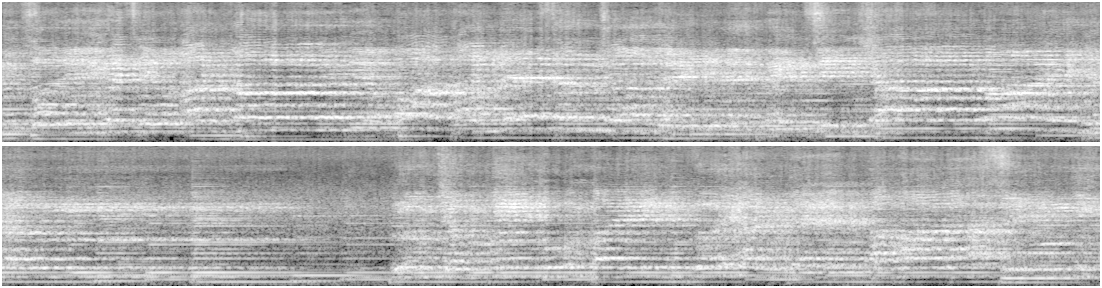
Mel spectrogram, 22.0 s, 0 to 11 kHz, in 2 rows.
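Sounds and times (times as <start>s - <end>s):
choir singing a hymn: 0.0s - 21.9s.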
